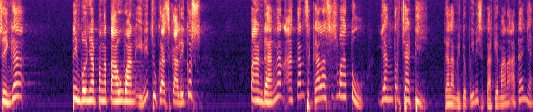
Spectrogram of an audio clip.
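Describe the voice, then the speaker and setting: The pitch swings very widely while the pace stays moderate. The background is quiet. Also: man, extremely high pitch for a man. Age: 40s. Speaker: Buddhist monk giving a Dhamma talk; Buddhist monk teacher. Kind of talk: dharma talk. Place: hall. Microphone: handheld.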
